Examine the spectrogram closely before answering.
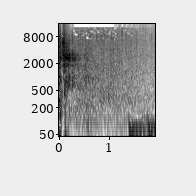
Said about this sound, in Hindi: उसका इतना बोलना हुआ ही था कि तभी गोली चलने की एक तेज आवाज हुई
